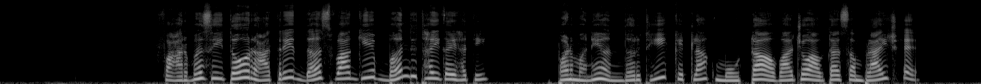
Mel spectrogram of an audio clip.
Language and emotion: Gujarati, fearful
